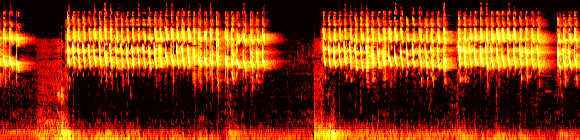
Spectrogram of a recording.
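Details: Brown cililin as a master tutor bird, singing extended bursts of quick, bright, pulsing high notes, with pauses between long phrases.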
